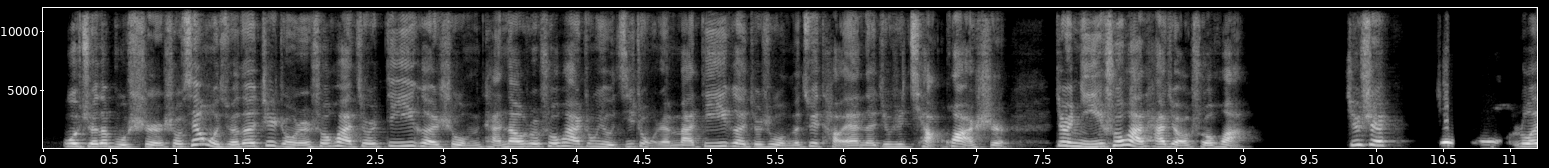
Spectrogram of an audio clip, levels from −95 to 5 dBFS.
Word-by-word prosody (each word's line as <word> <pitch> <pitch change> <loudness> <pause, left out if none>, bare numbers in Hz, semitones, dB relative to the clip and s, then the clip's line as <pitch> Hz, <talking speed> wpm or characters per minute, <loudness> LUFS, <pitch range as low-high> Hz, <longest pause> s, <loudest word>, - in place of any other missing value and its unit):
我 255 0 +4
觉 250 -1 +3
得 260 - +4
不 210 -5 -3
是。 195 -3 -2
首 240 - -2
先 420 - +1
我 - - +1
觉 210 -1 -1
得 275 +1 +3
这 335 +4 -5
种 215 -7 -3
人 185 0 -1
说 255 +5 -4
话 310 - +3
就 250 +2 -5
是 245 - -2
第 295 +4 -7
一 315 - -3
个 265 -6 +3
是 210 0 -6
我 195 - 0
们 175 +1 -13
谈 190 -4 -5
到 230 -1 +5
说 245 0 -1
说 260 +1 -2
话 265 -4 +1
中 250 0 -10
有 210 -4 -2
几 215 +5 -11
种 155 - -8
人 155 +3 -4
吧。 185 -1 +1
第 275 +7 -8
一 295 - -4
个 270 -4 0
就 215 -1 -5
是 220 - -7
我 190 - -1
们 185 +2 -7
最 275 +7 -5
讨 - - -4
厌 180 - +2
的 185 0 -5
就 215 +3 -8
是 215 - -6
抢 210 - -2
话 - - +5
式， - - -6 0.3
就 330 - 0
是 320 - +6
你 240 -5 -1
一 250 - -1
说 345 +7 +4
话 360 - +7
他 230 0 +2
就 - - 0
要 340 - +3
说 185 -3 -2
话。 - - -2 0.7
就 390 - -1
是 390 -1 +1
就 - - +9 1.0
我 - - -14
235 Hz, 350 characters per minute, -20 LUFS, 205-275 Hz, 1.0 s, 就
